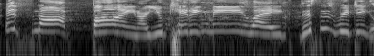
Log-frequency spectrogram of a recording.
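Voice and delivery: loud, high-pitched indignant protest; hammed-up freak-out, drawing out the first words; exasperated outburst. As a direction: cry out in comic disbelief. Acted inner protest to calm pastor.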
